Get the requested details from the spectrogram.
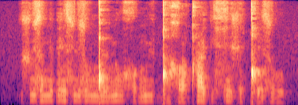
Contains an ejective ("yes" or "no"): yes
